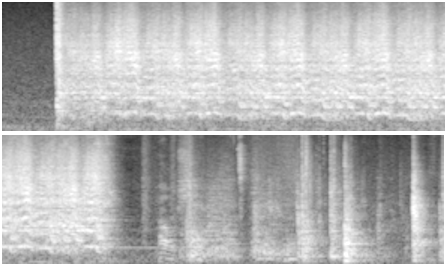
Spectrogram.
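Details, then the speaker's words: Project car just fitted with distributor, oil and plug wires, booster box on starter: steady cranking about five seconds with no firing; cranks but won't start because the ignition wasn't plugged in. "helps when you plug the ignition up I know I look like a idiot out here man a doofus messing up"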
